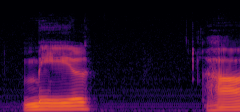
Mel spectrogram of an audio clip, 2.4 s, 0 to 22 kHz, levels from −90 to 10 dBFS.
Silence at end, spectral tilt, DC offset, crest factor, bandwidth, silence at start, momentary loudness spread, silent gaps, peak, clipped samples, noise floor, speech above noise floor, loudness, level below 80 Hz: 0 s; -8 dB/octave; under 0.1%; 18 dB; 10.5 kHz; 0.25 s; 11 LU; none; -10 dBFS; under 0.1%; -66 dBFS; 42 dB; -26 LUFS; -54 dBFS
